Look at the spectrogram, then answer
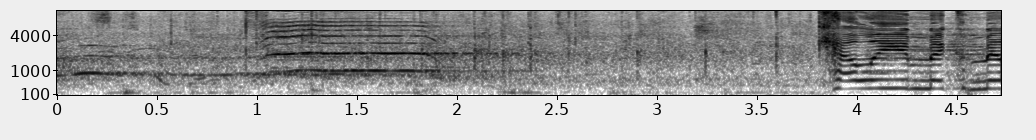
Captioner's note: audience cheering and applauding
